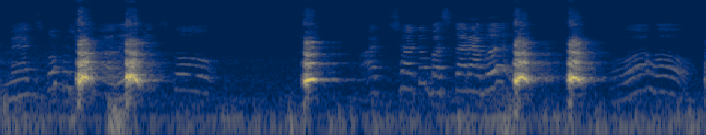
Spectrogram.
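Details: Labrador dog at home in Delhi, playing with a family member, gives loud, sharp barks, mostly in pairs, six in about seven seconds, with a woman talking to it in Hindi between the barks.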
